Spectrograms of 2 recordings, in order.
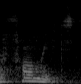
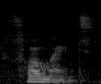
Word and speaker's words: fomites: they are called formites some people pronounce their formats well for the purpose of this presentation i'll be pronouncing it as formites yes what are formites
